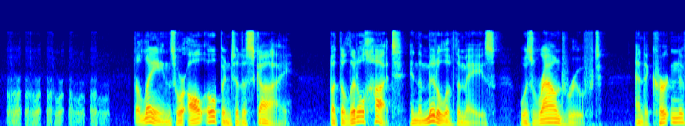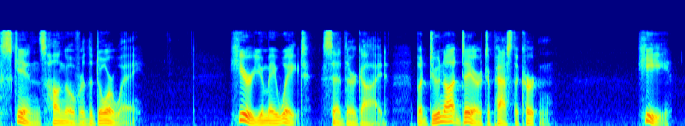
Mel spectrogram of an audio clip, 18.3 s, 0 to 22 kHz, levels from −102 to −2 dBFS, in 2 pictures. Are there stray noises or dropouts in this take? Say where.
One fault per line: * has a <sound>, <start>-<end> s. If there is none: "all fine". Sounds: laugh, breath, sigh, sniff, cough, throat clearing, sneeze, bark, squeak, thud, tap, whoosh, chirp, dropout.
* has a laugh, 0.1-1.5 s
